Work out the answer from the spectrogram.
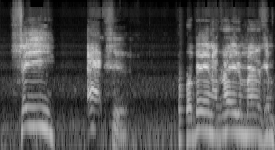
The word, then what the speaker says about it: C-Axis: It's pronounced C-Axis for being a great American patriot.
